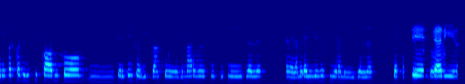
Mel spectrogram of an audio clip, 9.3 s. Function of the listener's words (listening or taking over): taking over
